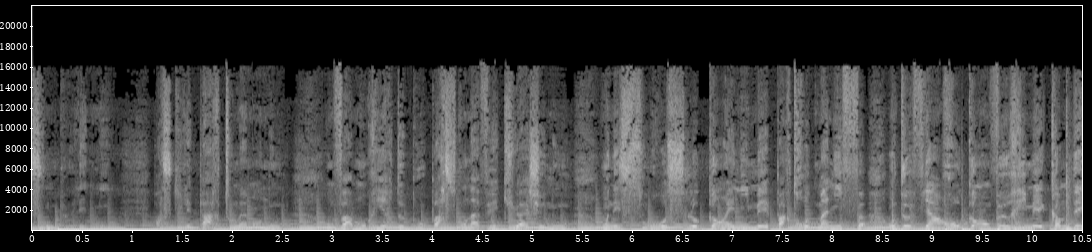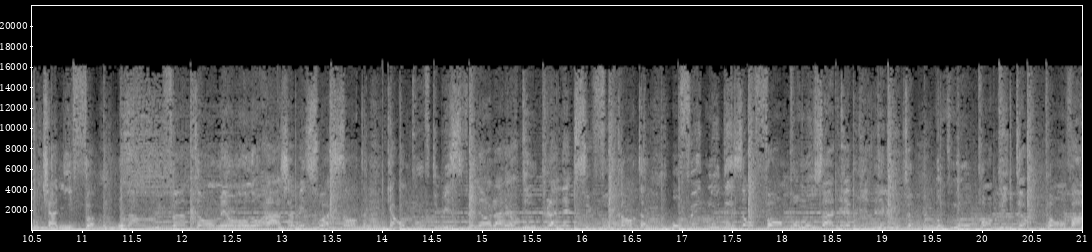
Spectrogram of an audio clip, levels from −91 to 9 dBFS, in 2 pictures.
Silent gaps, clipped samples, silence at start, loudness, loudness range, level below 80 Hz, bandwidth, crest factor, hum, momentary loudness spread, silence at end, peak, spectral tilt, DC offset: none; under 0.1%; 0 s; -15 LUFS; 2 LU; -16 dBFS; 16.5 kHz; 12 dB; none; 3 LU; 0 s; 0 dBFS; -4.5 dB/octave; under 0.1%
